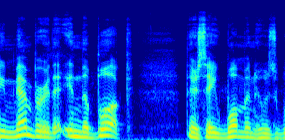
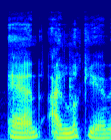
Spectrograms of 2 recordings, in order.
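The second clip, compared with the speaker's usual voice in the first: ordinary delivery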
